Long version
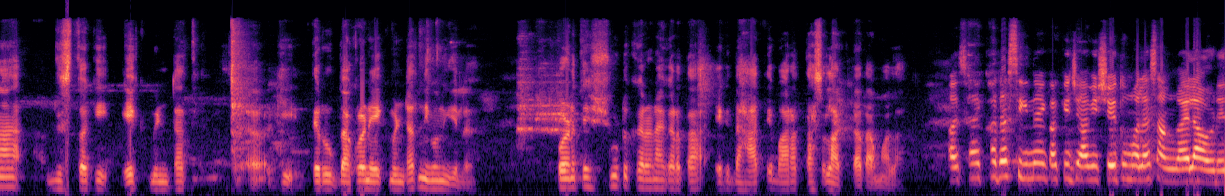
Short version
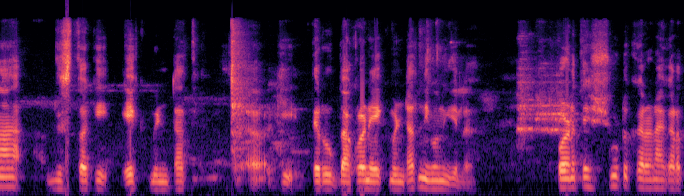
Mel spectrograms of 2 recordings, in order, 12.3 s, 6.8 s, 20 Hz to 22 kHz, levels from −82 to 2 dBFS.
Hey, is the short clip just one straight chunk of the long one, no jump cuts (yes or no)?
yes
